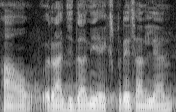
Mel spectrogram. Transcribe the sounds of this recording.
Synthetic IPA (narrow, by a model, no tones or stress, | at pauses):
hãwɾad͡ʑd̪ʱaniːekspɾesãnljan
